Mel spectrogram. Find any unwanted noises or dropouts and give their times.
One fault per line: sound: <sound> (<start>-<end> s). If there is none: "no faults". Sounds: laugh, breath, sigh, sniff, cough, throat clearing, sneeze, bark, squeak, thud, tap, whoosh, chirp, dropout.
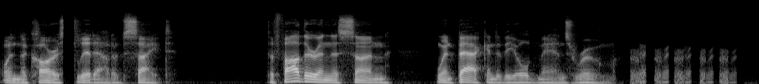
sound: dropout (0.6-0.7 s)
sound: laugh (6.3-7.4 s)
